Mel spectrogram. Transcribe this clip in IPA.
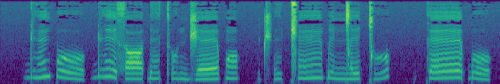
ɖʱ ẽ k͡p oː | ɖʱ e s ɒː ɗ ɛ̤ tʼ o̤ n d͡ʒ ɛː p õ | t͡ʃʼ e̤ ǁ ẽː ɓ e ŋ͡ǀ e ǀ o̤ | k ɛː ɓ o

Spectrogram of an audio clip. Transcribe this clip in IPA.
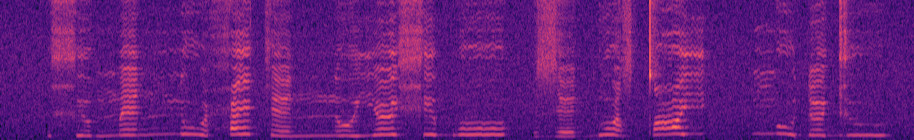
xʲ o˧ ŋ͡m ɛ˦ nː u˦˨ ħ ɛ˦ k ɛ˨ nː o˧ j œ˦ xʲ ə˦ b o˦ | z ɛ˨ ɡ͡b o˦˨ z tˤ œ˦ j | ŋ u˦˨ ɗ œ˧ ɡʲ u˧

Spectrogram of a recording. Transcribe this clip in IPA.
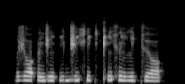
ʒ ɔ ʔ ə̃ d͡ʒ ĩ ʔ i d͡ʒ i ç ɾ i c kʼ ĩ xʲ ɔ̃ ʎ l i kʲ ɔ

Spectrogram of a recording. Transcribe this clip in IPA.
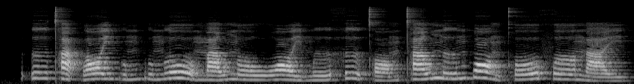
ʔ ɯː˧ t̪ʰ a˧˩ k̚ l ɔː˧ j b u˩˧ m b u˩˧ m l oː˥˨ m a˩˧ w n oː˩ w ʋ ɔː˧˩ j m ɯː˩˧ h ɯː˥˨ t̪ʰ ɔː˩˧ m t̪ʰ a˧˥ w n ɯː˧˥ m p ɔː˥˨ ŋ kʰ oː˧˥ f ɤː˧ n a˩ j

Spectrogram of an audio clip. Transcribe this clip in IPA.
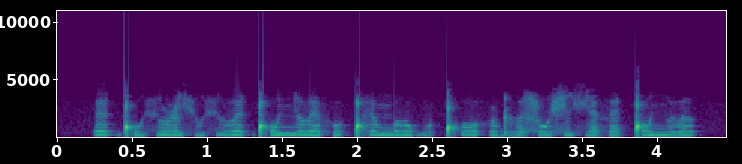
ɛ˦ ǃʼ u˩ ç u˦ ɭ ə˦ ç u˩ ç ʉ˥ β ɛ˦ ǃʼ o˥ ɲ ə˥ ð ɛ˩ θ u˦ ǃʰ ɛ˥ ŋʷ ə˥ ð u˥ b o˦ ǃʰ o˥ θ u˩ ɖʱ ə˨ ɬ o˨ ɕ ə˥ ç ɛ˩ θ ɛ˨ ǃ o˦ ɲ ʉ˩ ð ə˥

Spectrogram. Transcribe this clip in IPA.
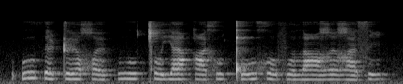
ʔ u θ e ʈ ø χ ø | β u ǀ o j æ q æ x u ǃ u x o f o l ɑ ʁ i ʁ æ s i

